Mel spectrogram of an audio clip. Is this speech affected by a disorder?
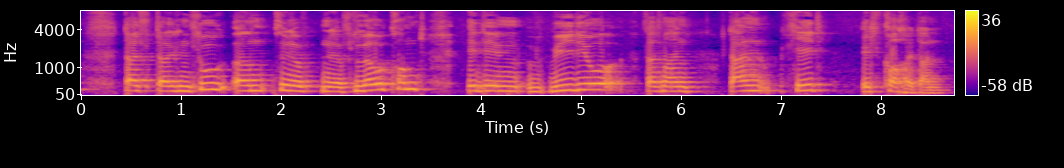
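Yes: Down syndrome.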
